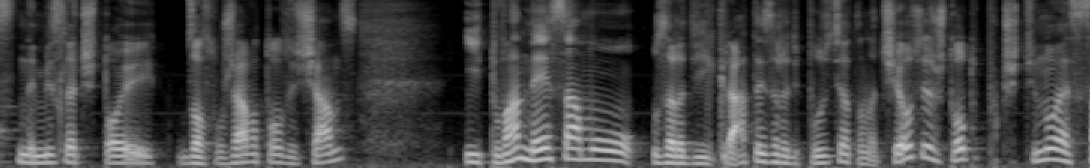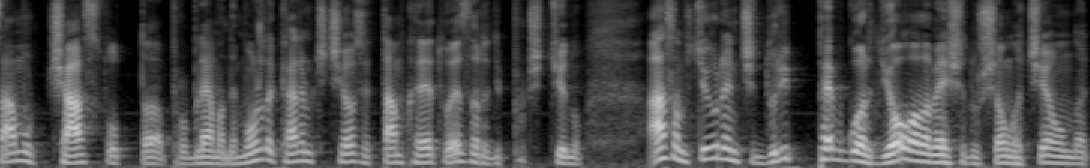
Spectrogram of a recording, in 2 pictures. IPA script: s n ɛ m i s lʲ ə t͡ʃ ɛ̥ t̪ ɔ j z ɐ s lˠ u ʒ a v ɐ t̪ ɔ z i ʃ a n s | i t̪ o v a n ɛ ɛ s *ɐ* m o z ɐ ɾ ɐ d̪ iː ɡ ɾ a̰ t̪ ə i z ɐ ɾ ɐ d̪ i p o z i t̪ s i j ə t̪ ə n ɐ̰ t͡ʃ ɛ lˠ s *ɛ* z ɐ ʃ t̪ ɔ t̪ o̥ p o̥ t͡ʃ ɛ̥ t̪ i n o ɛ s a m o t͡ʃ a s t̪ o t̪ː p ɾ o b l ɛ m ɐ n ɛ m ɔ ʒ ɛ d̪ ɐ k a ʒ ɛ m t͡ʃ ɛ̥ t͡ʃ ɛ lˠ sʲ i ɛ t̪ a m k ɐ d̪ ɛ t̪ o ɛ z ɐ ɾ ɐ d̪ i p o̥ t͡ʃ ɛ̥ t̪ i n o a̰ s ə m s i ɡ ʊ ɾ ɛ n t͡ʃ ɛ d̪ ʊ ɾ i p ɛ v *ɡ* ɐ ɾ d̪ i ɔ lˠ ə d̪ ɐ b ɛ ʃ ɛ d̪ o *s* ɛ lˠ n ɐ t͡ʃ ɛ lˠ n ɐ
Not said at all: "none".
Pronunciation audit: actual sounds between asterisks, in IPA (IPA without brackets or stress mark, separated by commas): a, i, ɡ, ʃ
